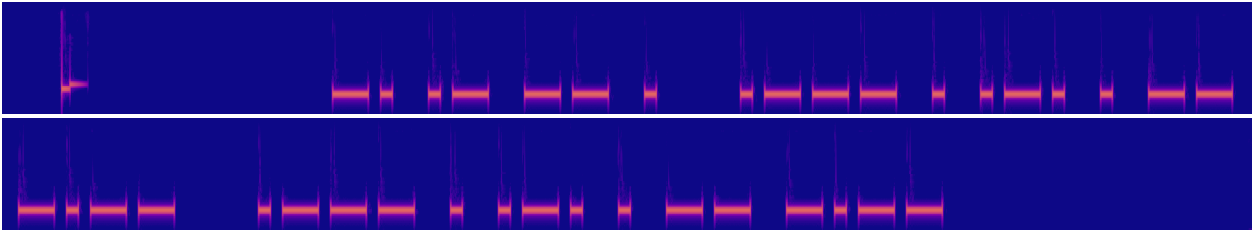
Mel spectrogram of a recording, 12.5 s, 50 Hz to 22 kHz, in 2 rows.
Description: Morse code, heard as a keyed tone, about 20 wpm, 700 Hz. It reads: NAME JEREMY JEREMY
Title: Practice QSO - Exchange 1 - Beginning - 20wpm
